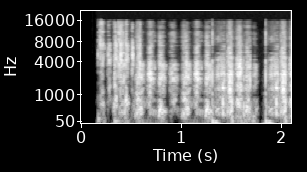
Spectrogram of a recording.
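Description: Drawing sound effect: a pen scribbling in quick, uneven scratchy strokes, several a second, starting a moment in.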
